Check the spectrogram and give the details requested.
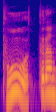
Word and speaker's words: booth: 일단 이 booth란 단어는요. TH가 번데기 발음이라고 하죠. 발음이 booth 이렇게 들려요. 그러니까 부스라고 이렇게 우리가 흔히 이야기하는데 절대로 부스라고 발음하지 않습니다.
